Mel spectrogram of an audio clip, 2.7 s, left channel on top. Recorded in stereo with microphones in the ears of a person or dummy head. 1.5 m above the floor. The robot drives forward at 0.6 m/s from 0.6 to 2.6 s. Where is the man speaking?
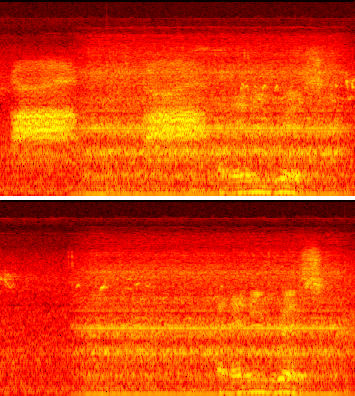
80° right, 6 m; by 2.5 s 85° right, 6 m.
